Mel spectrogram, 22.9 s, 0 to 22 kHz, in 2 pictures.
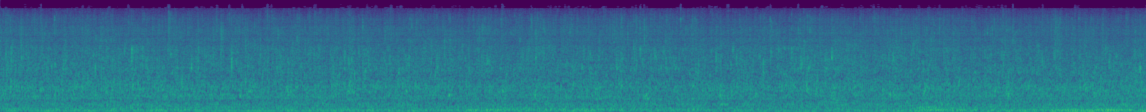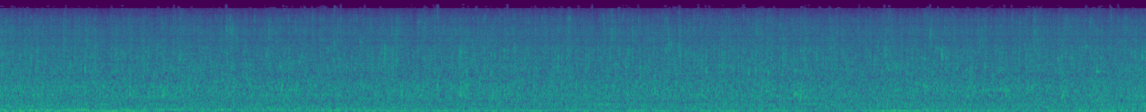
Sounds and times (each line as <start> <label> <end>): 0.0 Artesian well 22.9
